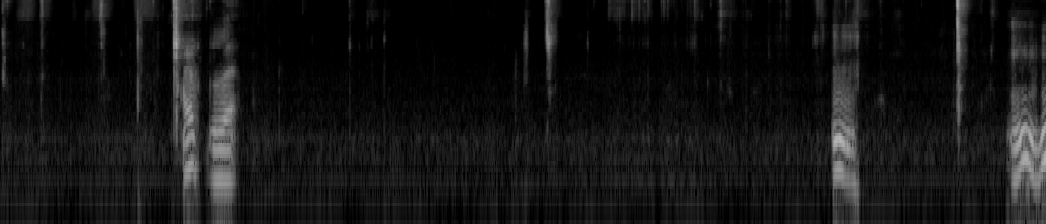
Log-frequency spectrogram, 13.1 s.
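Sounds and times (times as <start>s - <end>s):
person chewing: 6.4s - 11.2s, 11.9s - 12.6s.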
